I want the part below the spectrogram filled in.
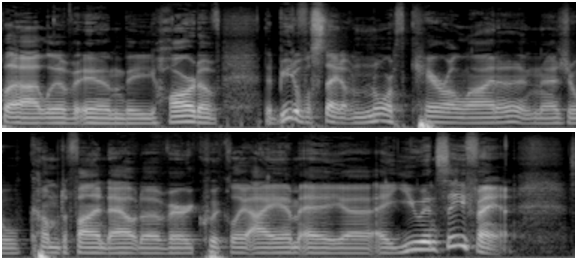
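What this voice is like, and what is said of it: Southern American accent. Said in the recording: “you can't tell from my accent, I do live in the South”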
